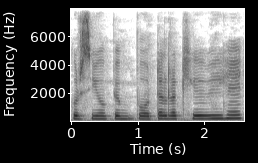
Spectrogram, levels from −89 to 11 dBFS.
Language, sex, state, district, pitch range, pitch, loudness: Hindi, female, Uttar Pradesh, Lucknow, 205-220 Hz, 215 Hz, -14 LUFS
